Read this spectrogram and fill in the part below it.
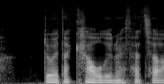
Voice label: "cawl", Welsh

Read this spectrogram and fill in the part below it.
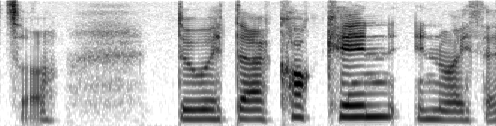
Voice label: "cocyn", Welsh

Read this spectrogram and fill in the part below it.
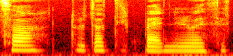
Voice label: "diben", Welsh

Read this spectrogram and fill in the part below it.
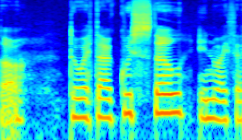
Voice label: "gwystl", Welsh

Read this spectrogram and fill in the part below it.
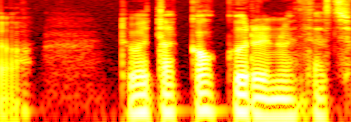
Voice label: "gogr", Welsh

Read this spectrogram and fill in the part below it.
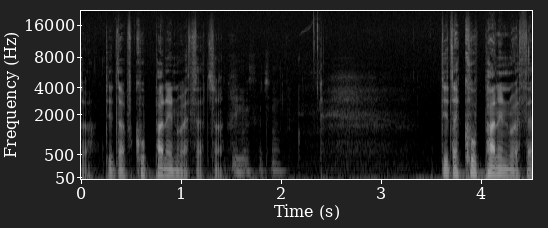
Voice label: "cwpan", Welsh

